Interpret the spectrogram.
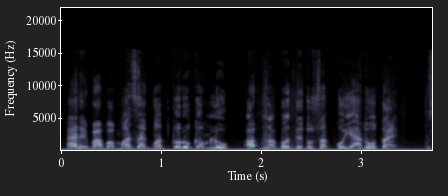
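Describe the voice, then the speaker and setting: Clear music plays in the background as a put-on character voice talks at a moderate pace. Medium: fan dub. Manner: brash, slangy.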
